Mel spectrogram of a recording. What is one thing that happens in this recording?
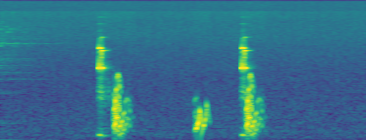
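Soft chiming clicks sound as menu items are selected.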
